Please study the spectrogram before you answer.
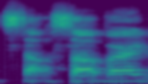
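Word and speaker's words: Stuhlbarg: Did I pronounce his name right? Stolberg, yeah.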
